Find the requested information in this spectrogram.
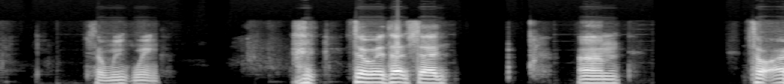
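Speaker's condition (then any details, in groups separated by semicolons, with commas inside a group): Cerebral palsy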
